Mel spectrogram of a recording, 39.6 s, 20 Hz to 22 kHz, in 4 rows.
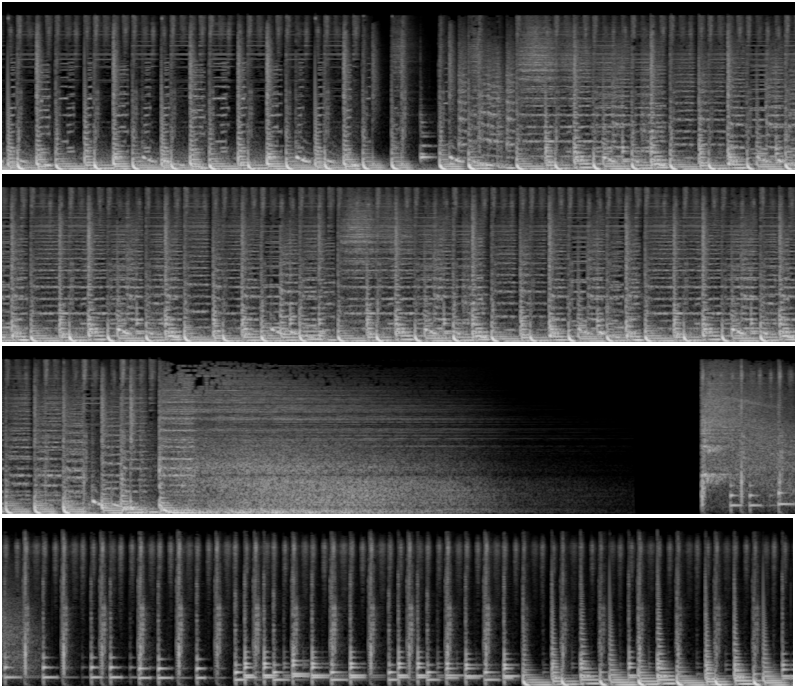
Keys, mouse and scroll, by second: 0.2 middle click, 1.1 ctrl+r, 4.3 middle click, 4.7-5.3 scroll up 1, 5.3 right click, 5.3 scroll up 1, 5.8 shift+right click, 6.5 click, 8.0 scroll up 1, 8.0 middle click, 8.8 shift+middle click, 9.4 middle click, 10.6 middle click, 11.3 ctrl+r, 12.3 middle click, 12.9 right click, 13.3 shift+right click, 14.7 click, 16.1 middle click, 16.7 right click, 17.3 shift+right click, 17.9 click, 18.8 middle click, 20.1 ctrl+r, 21.1 right click, 22.1 click, 22.9 middle click, 23.8 middle click, 24.8 middle click, 25.4 right click, 25.8 shift+right click, 26.9 s, 30.2 ctrl+r, 31.3 right click, 31.8 shift+right click, 32.5 click, 34.0 click, 34.9 middle click, 35.3 scroll down 3, 35.7 shift+middle click, 36.0 scroll up 4, 36.3 middle click, 37.2 right click, 37.7 shift+right click, 38.7 s.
